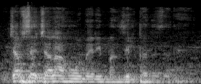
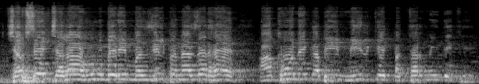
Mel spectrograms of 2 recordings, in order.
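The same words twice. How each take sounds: First: Low-pitched first reading of the verse; low verse opening. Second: Declaimed couplet. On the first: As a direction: begin the couplet low and measured. First take of verse line. (धीमे सुर में शेर की शुरुआत) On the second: Verse repeated as raised declamation. (ऊंचे सुर में शेर पढ़ते हुए) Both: Real, not acted.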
